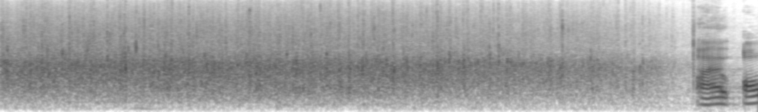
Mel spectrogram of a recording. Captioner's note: applause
